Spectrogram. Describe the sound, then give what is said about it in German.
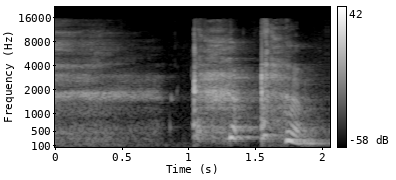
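Two sharp coughs break out after a short pause, each a sudden harsh burst followed by a rougher throaty tail, with a voice heard just before them. “Da musst du direkt husten.”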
